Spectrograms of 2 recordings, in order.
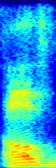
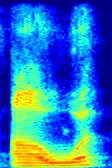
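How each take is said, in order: First: The syllable ends with a 'v' sound. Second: The syllable ends with an 'oo' sound. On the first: This is how others pronounce it. "you pronounce it as av" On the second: This is how the speaker's community pronounces it. "but we pronounce it as au"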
